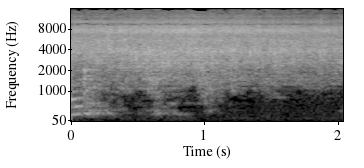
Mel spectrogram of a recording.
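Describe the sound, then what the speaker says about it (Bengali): Cauliflower and potato pieces frying in a pan give a short, close, even sizzle with a broad hiss throughout and no voices. "ফুলকপি আলু ভাজাগুলো প্রায় হালকা বেশি হয়ে গেছে, লাল লাল হয়ে গেছে"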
